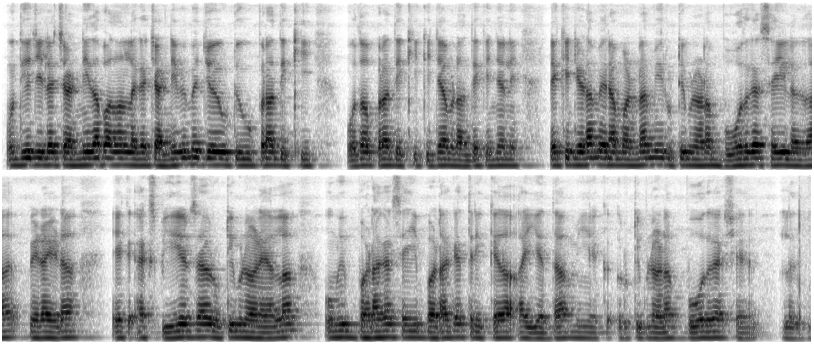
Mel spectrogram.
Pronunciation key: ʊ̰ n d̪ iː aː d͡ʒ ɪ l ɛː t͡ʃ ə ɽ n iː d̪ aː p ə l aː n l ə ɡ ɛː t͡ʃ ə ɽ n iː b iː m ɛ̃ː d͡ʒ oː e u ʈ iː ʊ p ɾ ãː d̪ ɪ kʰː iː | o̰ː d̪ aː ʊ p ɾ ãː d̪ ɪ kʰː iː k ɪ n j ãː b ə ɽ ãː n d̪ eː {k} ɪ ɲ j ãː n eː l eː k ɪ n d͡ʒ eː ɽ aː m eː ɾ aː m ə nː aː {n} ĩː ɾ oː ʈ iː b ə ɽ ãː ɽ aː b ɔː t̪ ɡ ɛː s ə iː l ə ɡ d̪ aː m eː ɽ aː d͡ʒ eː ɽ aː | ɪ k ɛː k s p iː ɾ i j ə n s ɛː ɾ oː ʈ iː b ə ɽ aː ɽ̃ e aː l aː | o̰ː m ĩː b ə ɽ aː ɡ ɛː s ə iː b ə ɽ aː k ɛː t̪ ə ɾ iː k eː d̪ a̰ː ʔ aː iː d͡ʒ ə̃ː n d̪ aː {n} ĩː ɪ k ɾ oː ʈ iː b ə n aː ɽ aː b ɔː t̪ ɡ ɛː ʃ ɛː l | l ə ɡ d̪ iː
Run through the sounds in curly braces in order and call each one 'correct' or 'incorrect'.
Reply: correct, incorrect: m, incorrect: m

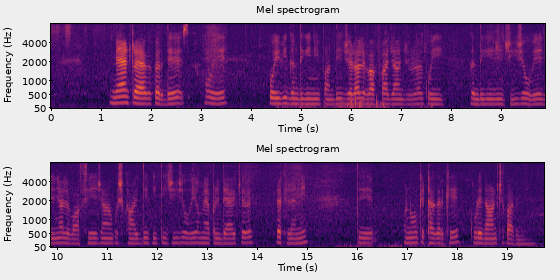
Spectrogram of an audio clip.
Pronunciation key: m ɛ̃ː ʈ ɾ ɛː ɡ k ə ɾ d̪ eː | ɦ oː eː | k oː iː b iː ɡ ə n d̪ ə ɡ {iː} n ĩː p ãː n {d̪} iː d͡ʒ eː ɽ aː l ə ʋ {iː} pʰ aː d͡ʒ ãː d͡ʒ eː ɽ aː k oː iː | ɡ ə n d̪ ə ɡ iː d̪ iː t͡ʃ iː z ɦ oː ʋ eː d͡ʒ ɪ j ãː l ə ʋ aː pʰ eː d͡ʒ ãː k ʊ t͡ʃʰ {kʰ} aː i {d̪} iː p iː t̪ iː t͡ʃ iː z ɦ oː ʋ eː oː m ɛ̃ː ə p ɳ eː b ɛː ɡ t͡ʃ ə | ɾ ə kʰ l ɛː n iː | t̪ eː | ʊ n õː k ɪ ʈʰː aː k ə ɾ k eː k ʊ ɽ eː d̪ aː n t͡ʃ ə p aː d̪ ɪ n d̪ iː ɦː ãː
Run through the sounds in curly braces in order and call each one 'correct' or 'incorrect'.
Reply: correct, correct, incorrect: aː, correct, correct

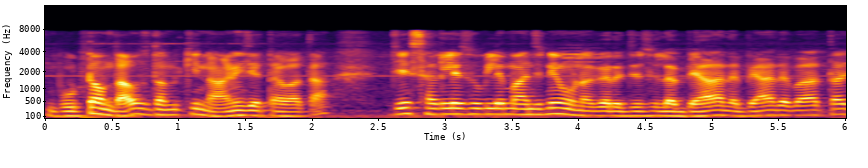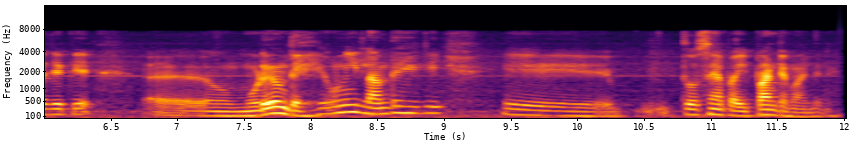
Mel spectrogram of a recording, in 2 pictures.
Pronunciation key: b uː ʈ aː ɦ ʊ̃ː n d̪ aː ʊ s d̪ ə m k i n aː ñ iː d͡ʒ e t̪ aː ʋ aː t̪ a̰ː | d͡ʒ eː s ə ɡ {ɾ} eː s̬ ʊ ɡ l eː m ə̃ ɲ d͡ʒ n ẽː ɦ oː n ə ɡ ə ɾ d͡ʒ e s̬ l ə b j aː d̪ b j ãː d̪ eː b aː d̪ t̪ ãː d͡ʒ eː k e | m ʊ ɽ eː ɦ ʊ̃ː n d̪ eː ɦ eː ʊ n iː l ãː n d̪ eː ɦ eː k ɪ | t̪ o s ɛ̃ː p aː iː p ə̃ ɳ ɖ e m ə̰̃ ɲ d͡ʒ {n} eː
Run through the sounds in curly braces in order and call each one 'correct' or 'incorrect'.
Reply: incorrect: l, correct

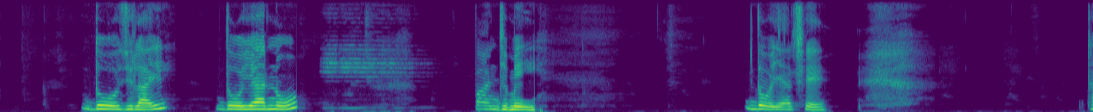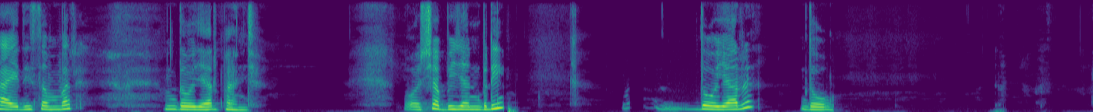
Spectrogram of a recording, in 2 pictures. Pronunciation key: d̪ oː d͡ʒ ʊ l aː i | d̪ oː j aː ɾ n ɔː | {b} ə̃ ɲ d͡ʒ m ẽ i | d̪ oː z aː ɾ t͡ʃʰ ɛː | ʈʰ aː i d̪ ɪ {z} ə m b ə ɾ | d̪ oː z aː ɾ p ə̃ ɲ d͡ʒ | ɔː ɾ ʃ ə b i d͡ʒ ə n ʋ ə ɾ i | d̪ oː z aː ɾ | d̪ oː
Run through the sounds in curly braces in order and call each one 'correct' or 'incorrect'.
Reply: incorrect: p, incorrect: s

